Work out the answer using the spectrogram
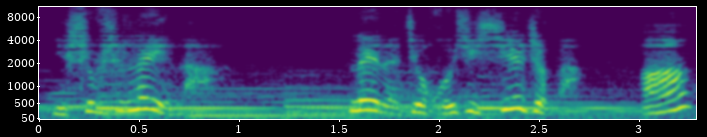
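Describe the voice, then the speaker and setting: A woman's voice: sits high, expressive, brisk. An actress playing a doting, stubborn elderly grandmother in a TV drama, coaxing and sighing as she talks. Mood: doting, soothing. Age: older. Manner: coaxing, full of sighs and fillers. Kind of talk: TV drama acting. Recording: TV drama with loud background music.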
